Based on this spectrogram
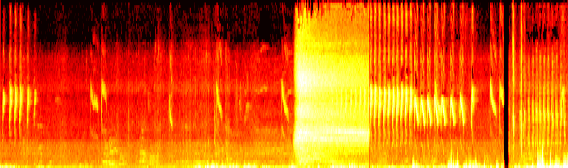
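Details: Sogon in full rough 'tembakan' repertoire: scattered high clipped notes and a low voice at first, then a loud harsh rasping burst and a quick series of high repeated trilled notes, with thuds throughout.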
